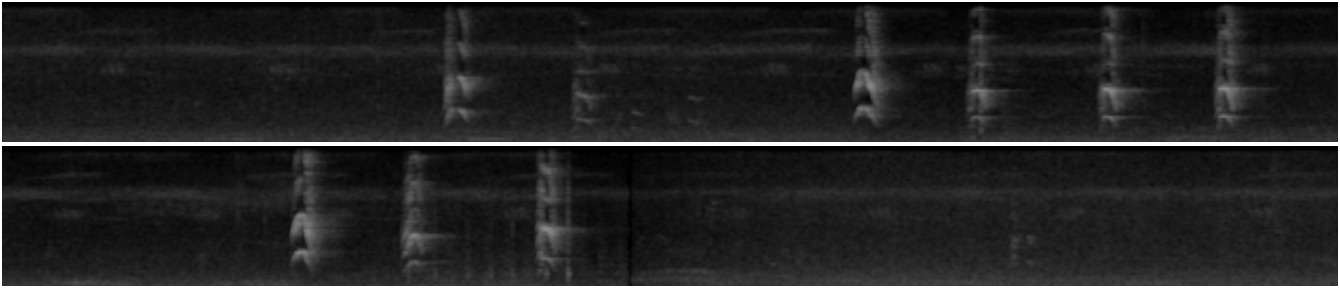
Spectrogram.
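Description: A bird calling: short, loud, sharp calls in three runs of two to four, each about a second apart, over a steady outdoor hiss and a thin high tone.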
